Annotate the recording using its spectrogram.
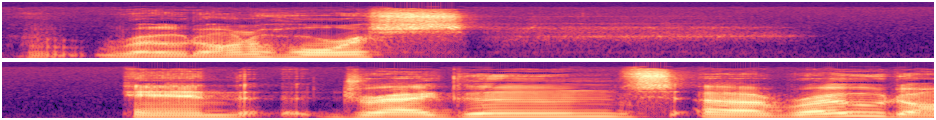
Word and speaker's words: dragoon: Colonel Banastre Tarleton's 180 Loyalist soldiers were also known as dragoons. You heard what I said, dragoons, right? Not dragons, but dragoons. Dragoon is spelled D-R-A-G-O-O-N.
